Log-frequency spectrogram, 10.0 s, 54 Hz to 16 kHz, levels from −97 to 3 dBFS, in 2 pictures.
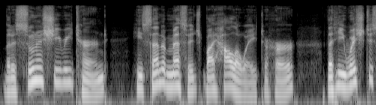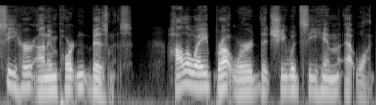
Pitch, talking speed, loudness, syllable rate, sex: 130 Hz, 195 wpm, -20 LUFS, 5.3 syllables/s, male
